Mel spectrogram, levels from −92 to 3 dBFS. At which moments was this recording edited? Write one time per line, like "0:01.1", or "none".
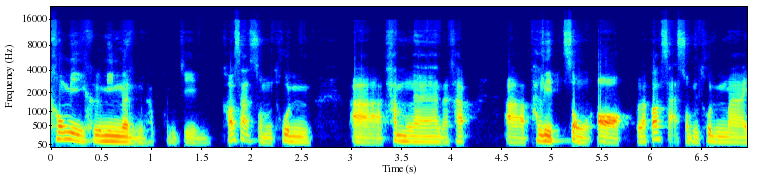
0:03.9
